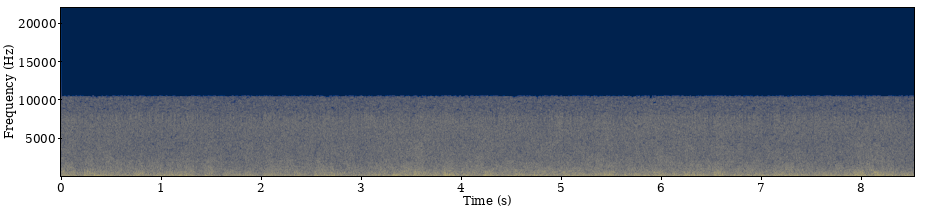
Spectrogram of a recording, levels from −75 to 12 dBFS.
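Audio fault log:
Nothing to log here, since there's no technical fault anywhere in this speech recording.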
